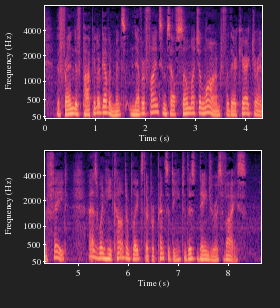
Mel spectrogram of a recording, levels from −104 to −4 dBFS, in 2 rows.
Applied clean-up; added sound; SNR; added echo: none; none; none; none.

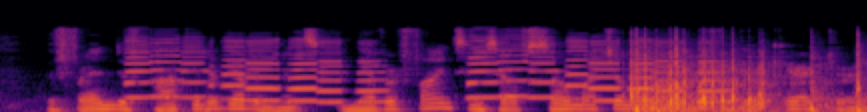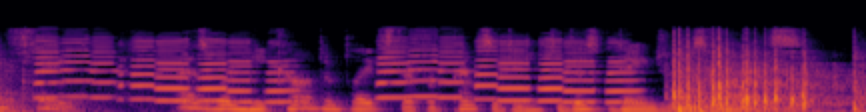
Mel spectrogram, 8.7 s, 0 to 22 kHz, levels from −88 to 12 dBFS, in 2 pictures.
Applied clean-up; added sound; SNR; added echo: classical method log-MMSE.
